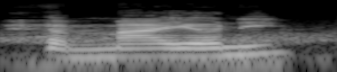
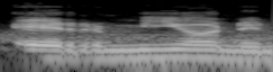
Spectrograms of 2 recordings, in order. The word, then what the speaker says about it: Hermione: me quedo de ella ya sé que se llama mioni lo siento no lo pronunció del todo bien alguno me podrá decir es que no lo dices bien Bueno al menos no digo Hermione no lo leo literalmente vale Bueno vamos a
